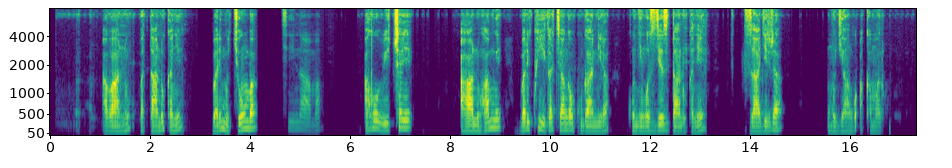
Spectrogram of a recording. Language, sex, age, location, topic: Kinyarwanda, male, 18-24, Kigali, government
